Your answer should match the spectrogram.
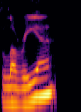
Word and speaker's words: Luria: How do you pronounce that? – I believe it's Loria. – Loria, huh? – Interesting. L-U-R-I-A is what Jeff Bundy is saying in the chat room.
